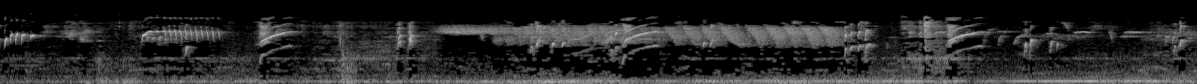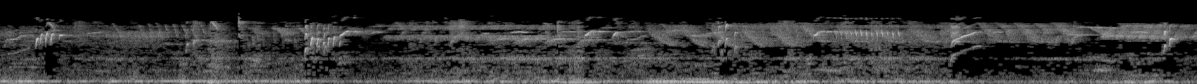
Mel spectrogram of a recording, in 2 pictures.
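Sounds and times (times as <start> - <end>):
Atlantic canary song: 0.0 - 23.9.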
